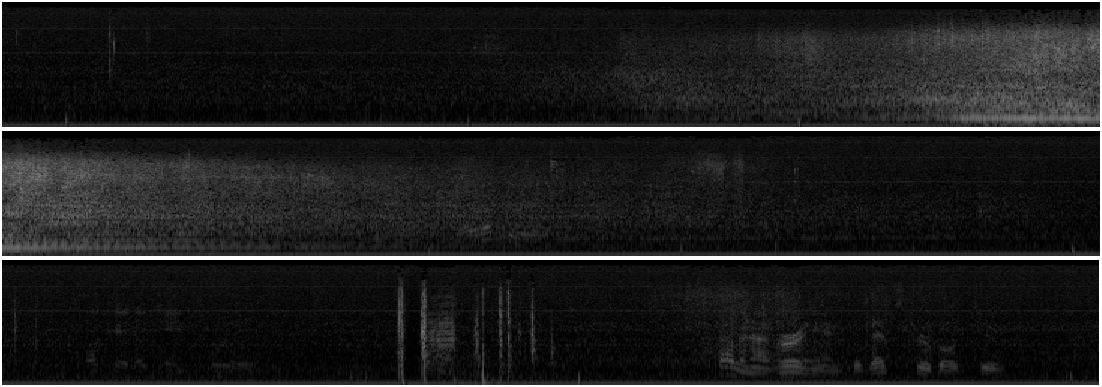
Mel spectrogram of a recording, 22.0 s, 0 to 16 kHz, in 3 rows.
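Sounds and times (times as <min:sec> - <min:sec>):
turbocharged propeller plane engine drone: 0:00.0 - 0:21.9
faint clicks: 0:14.7 - 0:15.0.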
